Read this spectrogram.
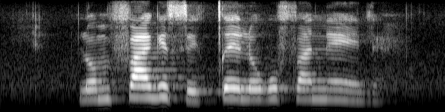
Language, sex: Swati, female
